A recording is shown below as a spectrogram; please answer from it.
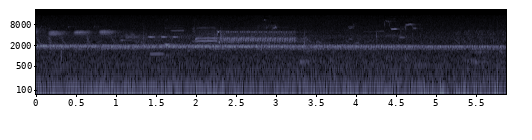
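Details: Night-time toad chorus by a walking path: an even, sustained high trill runs unbroken, while brief whistled bird notes and short higher chirps come and go above it over a quiet low hum.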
